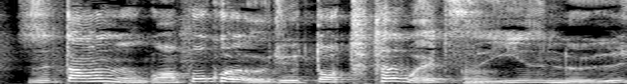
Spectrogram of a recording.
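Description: Someone with a Shanghainese accent talks at a fairly quick pace over noticeable background noise. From Shanghai, Nanshi district. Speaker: guest sharing local memories. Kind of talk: casual chat.

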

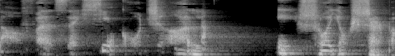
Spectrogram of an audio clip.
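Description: In a put-on character voice that is raspy and hoarse, the speaker talks at middle pitch and a very slow pace, with long, frequent pauses. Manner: joking, playful.

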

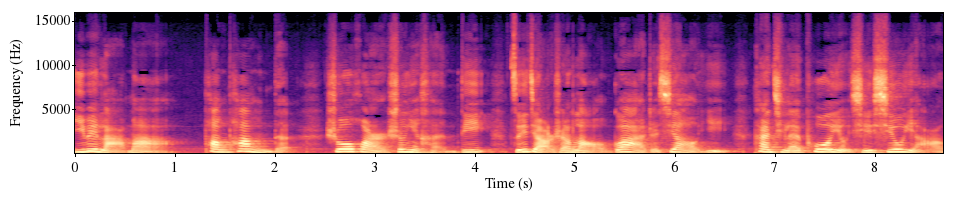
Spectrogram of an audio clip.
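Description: A woman with vocal fry and a fairly high pitch speaks very slowly, her intonation lively. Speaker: audiobook narrator. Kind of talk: literary audiobook reading, narrating novel text with character dialogue. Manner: measured, storytelling pace with gently wry, expressive character voices.

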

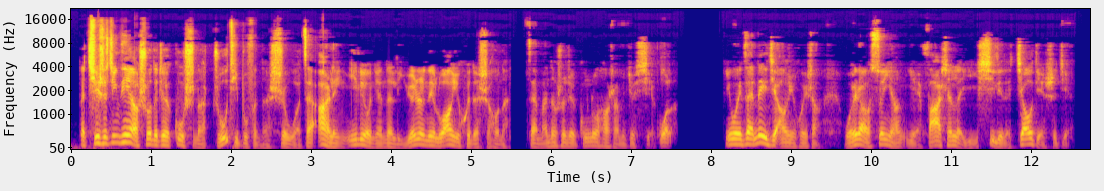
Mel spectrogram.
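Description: Against a quiet background, a man with a fairly low pitch talks at a very fast pace, with very wide pitch swings and big swings in loudness. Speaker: history podcast host, former sports journalist. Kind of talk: storytelling monologue. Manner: conversational, many filler particles.

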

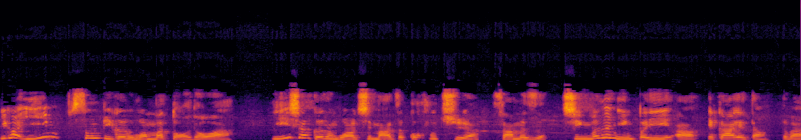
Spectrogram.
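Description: Her high-pitched voice swings very widely in pitch while the woman keeps a moderate pace and very even loudness. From Shanghai. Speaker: university lecturer. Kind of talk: casual chat in Shanghainese.

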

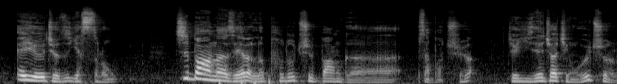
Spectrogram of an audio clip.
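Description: A man in a Shanghainese accent with very wide pitch swings. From Shanghai, Putuo district. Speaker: podcast co-host. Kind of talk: casual chat.

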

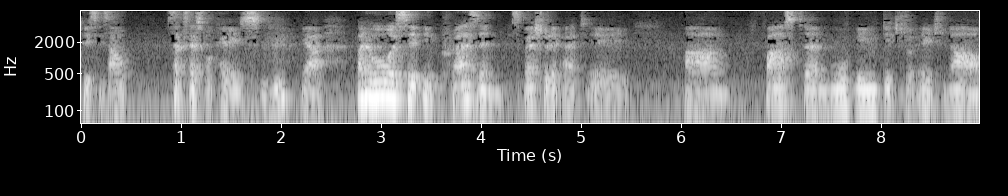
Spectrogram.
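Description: In a Chinese accent, the speaker goes at a fairly slow pace with ordinary pitch variation and long, frequent pauses. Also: man, medium pitch for a man. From China (Shanghai). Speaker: marketing executive. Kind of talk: interview conversation.

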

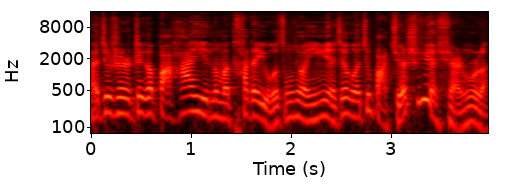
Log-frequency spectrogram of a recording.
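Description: Noticeable background noise runs beneath a man whose speech comes very fast. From Shandong, China. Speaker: music doctoral student and flutist. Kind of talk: casual interview chat.

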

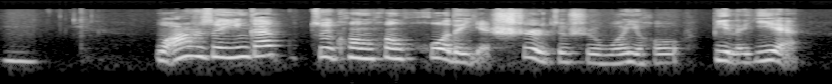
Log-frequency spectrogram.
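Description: A woman talks in a fairly high pitch, her voice somewhat breathy. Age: 30s. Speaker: podcast co-host. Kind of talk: casual chat.

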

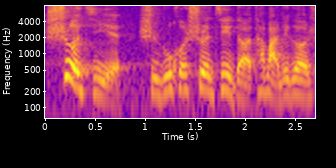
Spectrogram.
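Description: Woman's voice with noticeable background noise. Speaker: aviation company executive and pilot. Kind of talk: interview on radio talk show. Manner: hesitant with many fillers.

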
